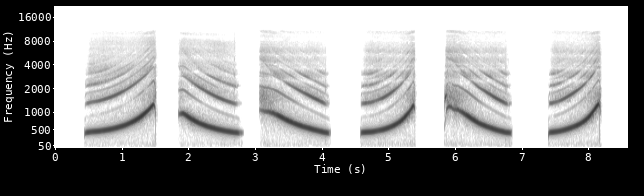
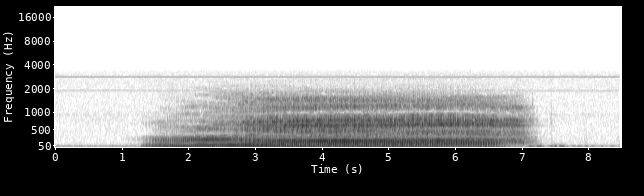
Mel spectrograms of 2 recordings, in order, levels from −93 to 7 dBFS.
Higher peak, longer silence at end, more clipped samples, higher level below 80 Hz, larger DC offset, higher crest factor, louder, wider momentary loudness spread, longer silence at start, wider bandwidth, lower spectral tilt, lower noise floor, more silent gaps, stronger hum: second, -14 dBFS vs -6 dBFS; second, 0.4 s vs 0.85 s; neither; second, -86 dBFS vs -28 dBFS; neither; second, 10 dB vs 16 dB; second, -24 LUFS vs -21 LUFS; second, 12 LU vs 15 LU; second, 0.45 s vs 1.35 s; first, 10.5 kHz vs 3 kHz; second, -1 dB/octave vs -14 dB/octave; first, under -90 dBFS vs -63 dBFS; first, 1.54-1.85 s, 2.83-3.07 s, 4.15-4.58 s, 5.43-5.84 s, 6.86-7.40 s vs none; neither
